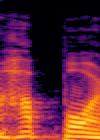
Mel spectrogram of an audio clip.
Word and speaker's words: rapport: aprende lá em 2004 um termo que chama rapport é um terror francês Raptor chama escreve rapport com dois pesos e tem mundo que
